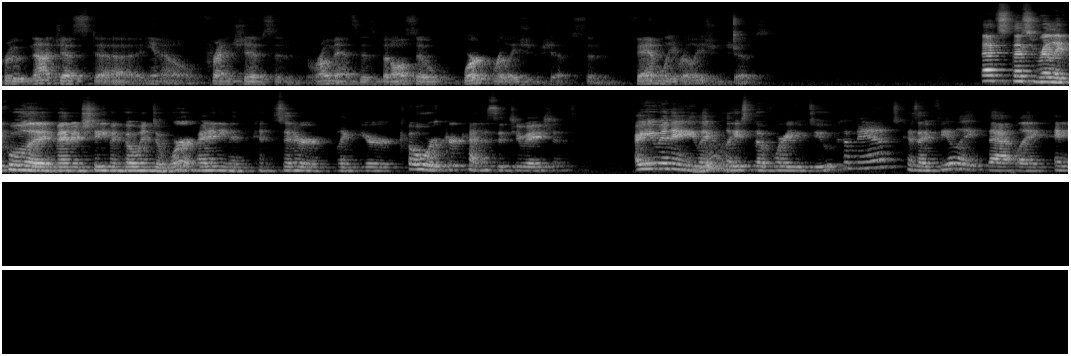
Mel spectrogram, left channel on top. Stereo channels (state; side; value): silent; right; 57 dB below the other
